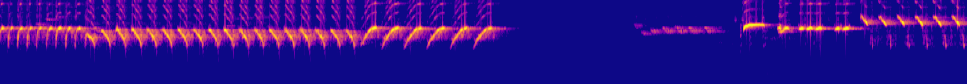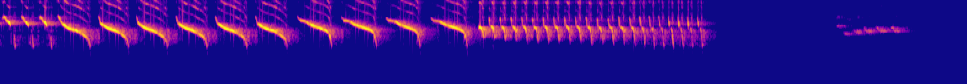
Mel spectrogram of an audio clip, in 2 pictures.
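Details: Excited male canary singing to prepare females for mating: long fast trills of high buzzy notes, a brief pause, then rapid descending sweeping whistles and another dense trill, ending with a short chirp.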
